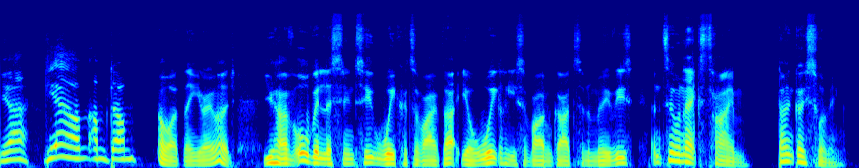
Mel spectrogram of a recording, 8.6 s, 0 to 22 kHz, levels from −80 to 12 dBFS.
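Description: From 5.75 to 6.40 s the speech hits repeated stalls, a stutter. Packets reached the receiver late, so its jitter buffer ran dry five times. Each time it stretched the last sound to cover the wait, about 96 ms in all. No speech is lost, but it drags. The stutter returns from 6.84 to 7.70 s with seven stalls and 182 ms filled. The longest wait, 111 ms, fades out.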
